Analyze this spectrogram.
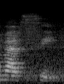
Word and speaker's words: merci: Bien merci, tell her. How do you say Bien merci. it? Bien, merci. Merci. Merci. Merci. Like mercy.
